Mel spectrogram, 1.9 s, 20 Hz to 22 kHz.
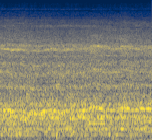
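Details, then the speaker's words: Ninja ES601 coffee machine's built-in grinder grinding beans for an espresso to be made into a latte. A loud, harsh whirring grind with a steady high whine, even from start to finish. Normal grinding operation. "Hey, now then, listen at that. Sounds like back wheel on a GPZ. Holy heck."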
